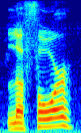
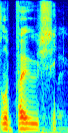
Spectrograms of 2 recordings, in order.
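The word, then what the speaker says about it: Lafourche: Well, it's Thibodeau, but Laforchi. It's Lafouche. That is not Lafouche. Yeah, it is. You're full of shit. There's too many letters. It's pronounced Lafouche Paris.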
